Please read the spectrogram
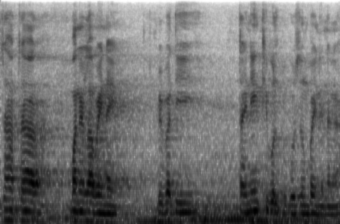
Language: Bodo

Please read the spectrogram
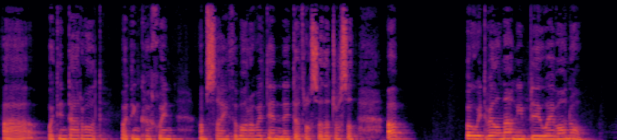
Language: Welsh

